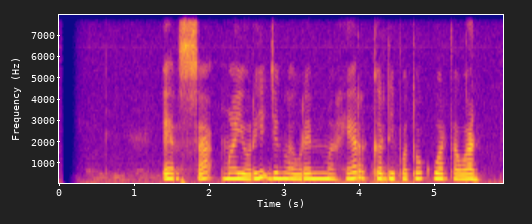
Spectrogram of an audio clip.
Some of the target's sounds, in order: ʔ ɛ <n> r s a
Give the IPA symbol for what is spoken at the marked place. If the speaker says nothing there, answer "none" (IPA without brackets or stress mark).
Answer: none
